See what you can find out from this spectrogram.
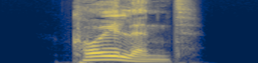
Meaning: present participle of keulen
- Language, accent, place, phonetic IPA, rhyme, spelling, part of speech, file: German, Germany, Berlin, [ˈkɔɪ̯lənt], -ɔɪ̯lənt, keulend, verb, De-keulend.ogg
